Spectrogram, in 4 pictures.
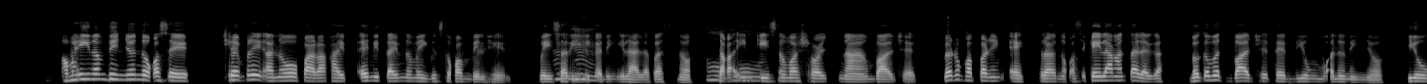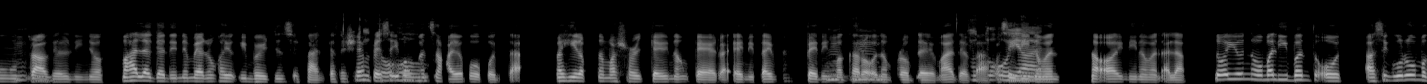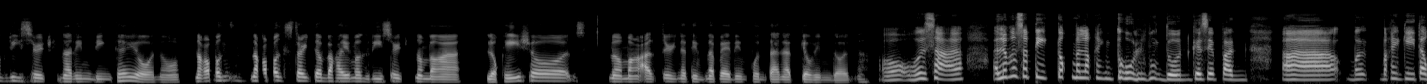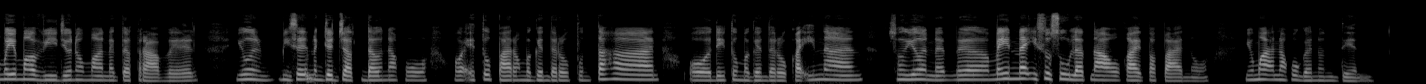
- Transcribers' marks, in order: laughing while speaking: "tulong dun"
- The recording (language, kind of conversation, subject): Filipino, advice, Paano ako mas mag-eenjoy sa bakasyon kahit limitado ang badyet ko?
- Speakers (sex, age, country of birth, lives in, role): female, 55-59, Philippines, Philippines, user; male, 25-29, Philippines, Philippines, advisor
